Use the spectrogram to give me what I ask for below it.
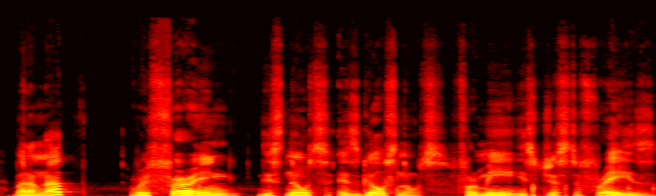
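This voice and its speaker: A high-pitched man's voice in a strong Israeli accent, at a moderate pace with ordinary pitch variation. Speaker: drummer. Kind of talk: casual interview chat. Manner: halting, many fillers.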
